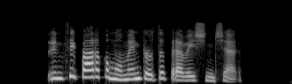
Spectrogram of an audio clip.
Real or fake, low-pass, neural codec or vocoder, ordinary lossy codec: fake; 7.2 kHz; codec, 16 kHz, 0.5 kbps, FunCodec, trained on LibriTTS, 25 frames a second; none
